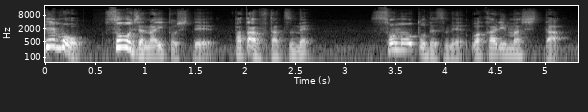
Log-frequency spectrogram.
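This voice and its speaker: A man talks at a moderate pace. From Kansai. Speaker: folk singer. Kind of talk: solo radio talk. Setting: remote recording.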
